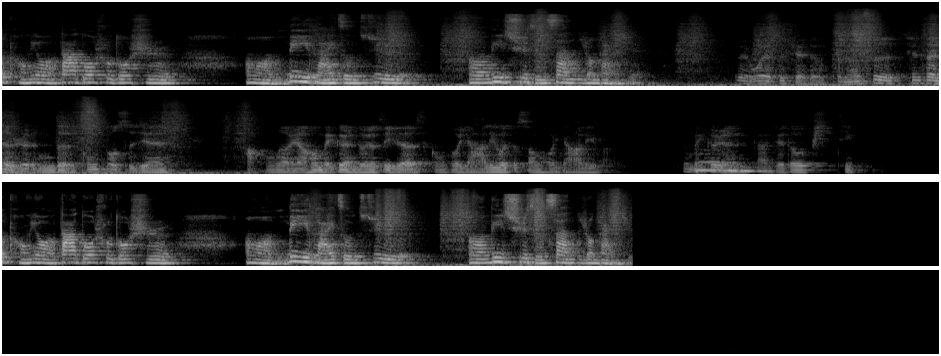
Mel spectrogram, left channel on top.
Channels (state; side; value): drops out; right; at 6.4 s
